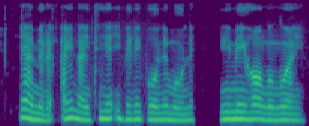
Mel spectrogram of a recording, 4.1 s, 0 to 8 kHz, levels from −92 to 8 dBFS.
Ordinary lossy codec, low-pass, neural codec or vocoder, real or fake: none; 7.2 kHz; vocoder, 44.1 kHz, 80 mel bands, Vocos; fake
